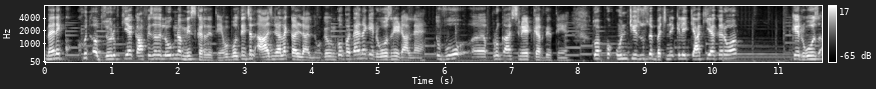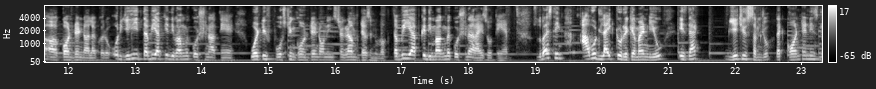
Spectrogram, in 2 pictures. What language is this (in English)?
Hindi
